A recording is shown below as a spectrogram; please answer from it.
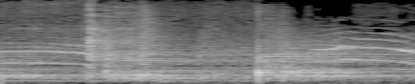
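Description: A young child's high-pitched voice making a few short drawn-out calls, some rising in pitch, over background music.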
